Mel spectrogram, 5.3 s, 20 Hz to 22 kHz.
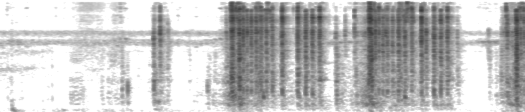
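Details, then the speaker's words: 1985 Honda ATC250ES Big Red three-wheeler after 16+ years sitting, valves checked free and sprayed with WD-40, no carburetor fitted: uneven bursts of starter whir and mechanical clatter as it spins over; the engine turns freely and is not seized. "so i took out both the valve covers and both valves seemed to be moving freely i sauced them up with some wd-40 and i cranked the engine over still don't have a carb on it yet"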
